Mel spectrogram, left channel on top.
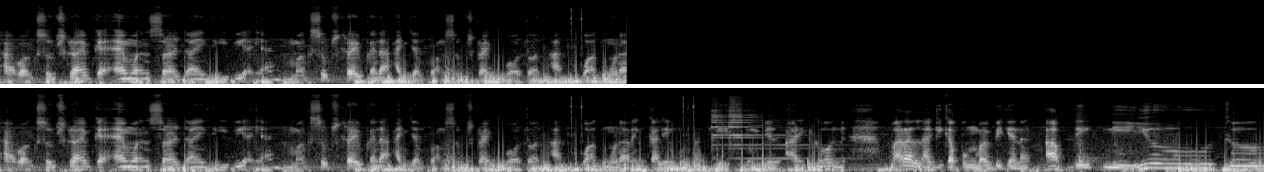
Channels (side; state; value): left; drops out; at 6.3 s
